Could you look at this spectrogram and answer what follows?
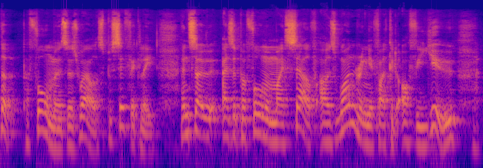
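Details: Adult man speaking; ordinary speech.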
